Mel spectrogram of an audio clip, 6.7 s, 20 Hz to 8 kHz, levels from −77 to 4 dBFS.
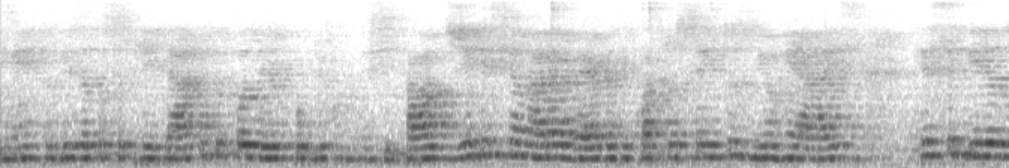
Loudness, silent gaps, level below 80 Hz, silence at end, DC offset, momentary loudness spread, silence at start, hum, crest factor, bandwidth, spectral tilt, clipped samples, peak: -26 LUFS; none; -54 dBFS; 0 s; under 0.1%; 6 LU; 0 s; none; 14 dB; 8 kHz; -8 dB/octave; under 0.1%; -12 dBFS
